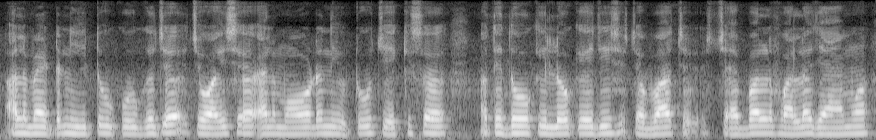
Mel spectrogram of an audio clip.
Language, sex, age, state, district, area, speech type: Punjabi, male, 30-45, Punjab, Barnala, rural, read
